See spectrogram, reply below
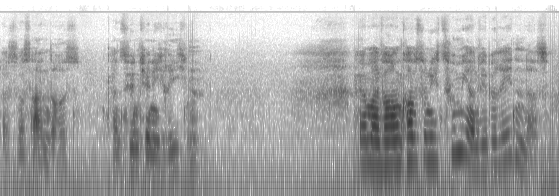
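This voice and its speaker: A blunt, low-voiced girlfriend. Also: big pitch swings, fairly quick, low-quality recording. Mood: offhand, defensive. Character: blunt, worldly best girlfriend, brash and unashamed. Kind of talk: German radio drama acting.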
